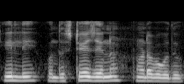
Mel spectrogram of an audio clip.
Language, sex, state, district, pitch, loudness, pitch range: Kannada, male, Karnataka, Koppal, 175 Hz, -15 LUFS, 160-185 Hz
